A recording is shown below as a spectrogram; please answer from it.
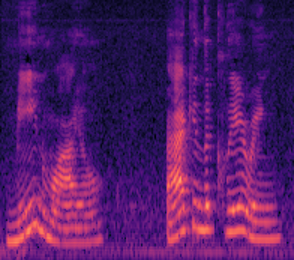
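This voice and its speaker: A woman reading a storybook to a young child as a mother, with expressive delivery and simple explanations. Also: medium pitch, slow pace, husky.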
